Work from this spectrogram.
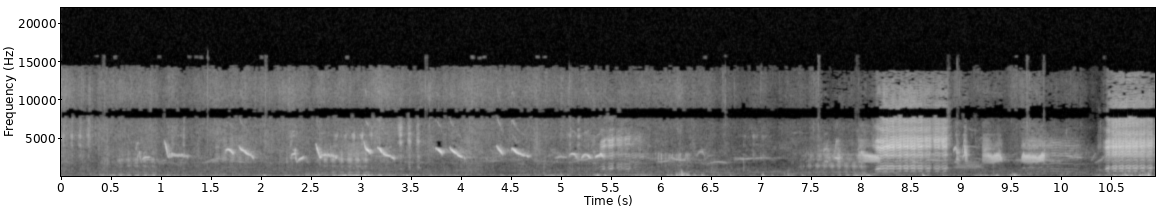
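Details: Flock of Zwartbles sheep heading out to graze in the cool late afternoon on an Irish farm in County Kilkenny; songbirds chirp repeatedly before two strong, quavering bleats near the end, over grass rustling.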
